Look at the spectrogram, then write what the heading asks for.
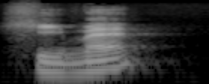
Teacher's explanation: on its own is accented on the Hi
